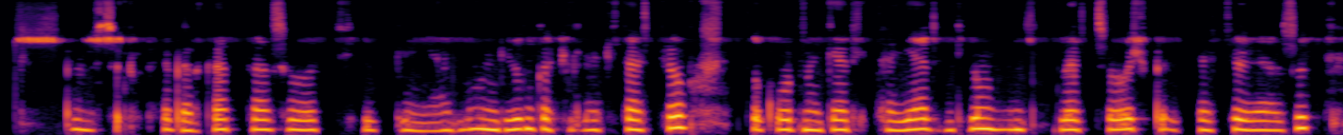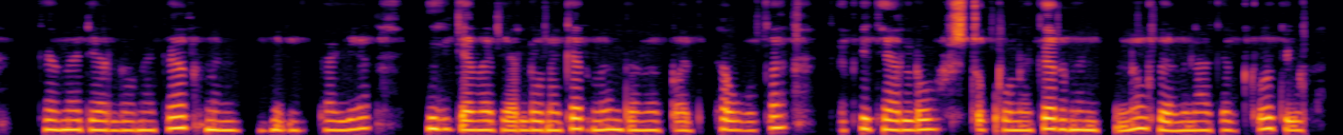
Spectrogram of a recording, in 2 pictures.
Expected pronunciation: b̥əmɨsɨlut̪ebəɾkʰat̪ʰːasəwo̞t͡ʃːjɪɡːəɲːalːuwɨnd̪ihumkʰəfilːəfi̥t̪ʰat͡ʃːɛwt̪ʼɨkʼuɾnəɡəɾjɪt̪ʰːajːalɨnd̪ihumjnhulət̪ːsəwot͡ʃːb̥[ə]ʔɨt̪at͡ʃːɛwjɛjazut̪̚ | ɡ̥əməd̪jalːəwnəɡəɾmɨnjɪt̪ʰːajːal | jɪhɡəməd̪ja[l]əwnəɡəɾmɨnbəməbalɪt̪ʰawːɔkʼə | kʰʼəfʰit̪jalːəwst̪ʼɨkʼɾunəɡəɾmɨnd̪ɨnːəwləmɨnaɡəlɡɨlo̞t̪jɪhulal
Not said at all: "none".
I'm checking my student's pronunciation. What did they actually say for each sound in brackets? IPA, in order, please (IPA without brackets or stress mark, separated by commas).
ə, lː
